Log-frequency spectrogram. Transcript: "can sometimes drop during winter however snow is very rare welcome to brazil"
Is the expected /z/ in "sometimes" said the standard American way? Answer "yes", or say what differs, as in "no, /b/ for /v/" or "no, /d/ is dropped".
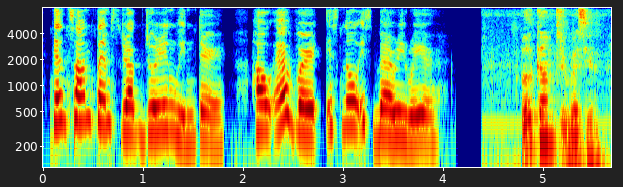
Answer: no, /s/ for /z/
